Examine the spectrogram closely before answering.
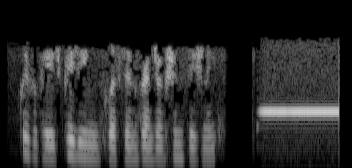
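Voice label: Fire Dispatch, scanner audio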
